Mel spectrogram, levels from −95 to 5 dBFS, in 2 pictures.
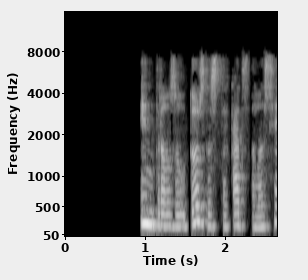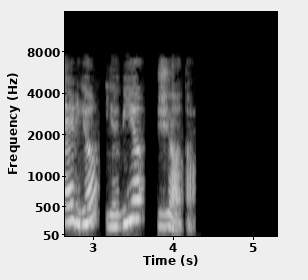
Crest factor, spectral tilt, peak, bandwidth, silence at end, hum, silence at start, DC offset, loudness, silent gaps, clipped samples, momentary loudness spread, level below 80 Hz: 16 dB; -4.5 dB/octave; -4 dBFS; 7.8 kHz; 1.05 s; none; 0.95 s; under 0.1%; -19 LUFS; 3.10-3.15 s, 3.65-3.79 s; under 0.1%; 10 LU; -60 dBFS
